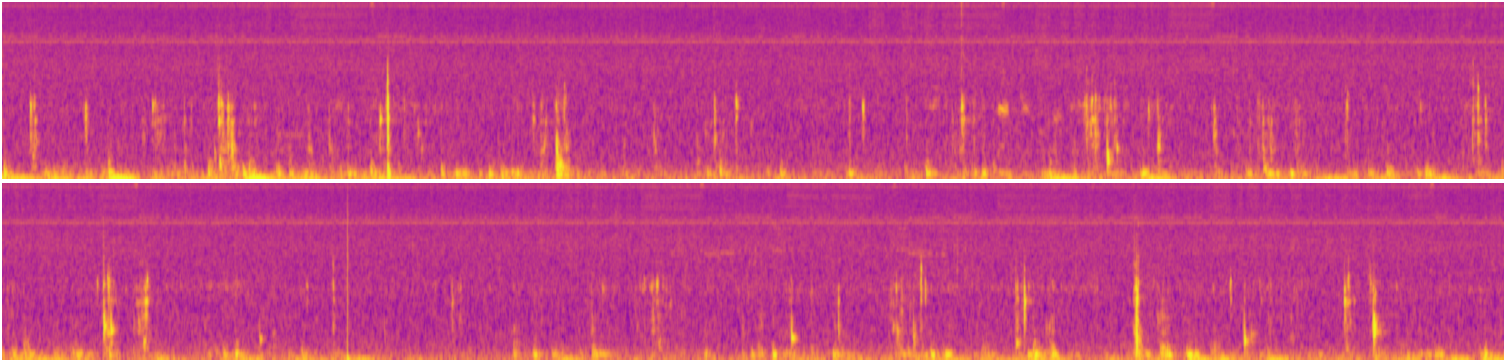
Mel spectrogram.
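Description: Water lapping and slapping against the hull of a Hobie Adventure Island sailing kayak: a steady low rumble under irregular small splashes and knocks, one every second or so.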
